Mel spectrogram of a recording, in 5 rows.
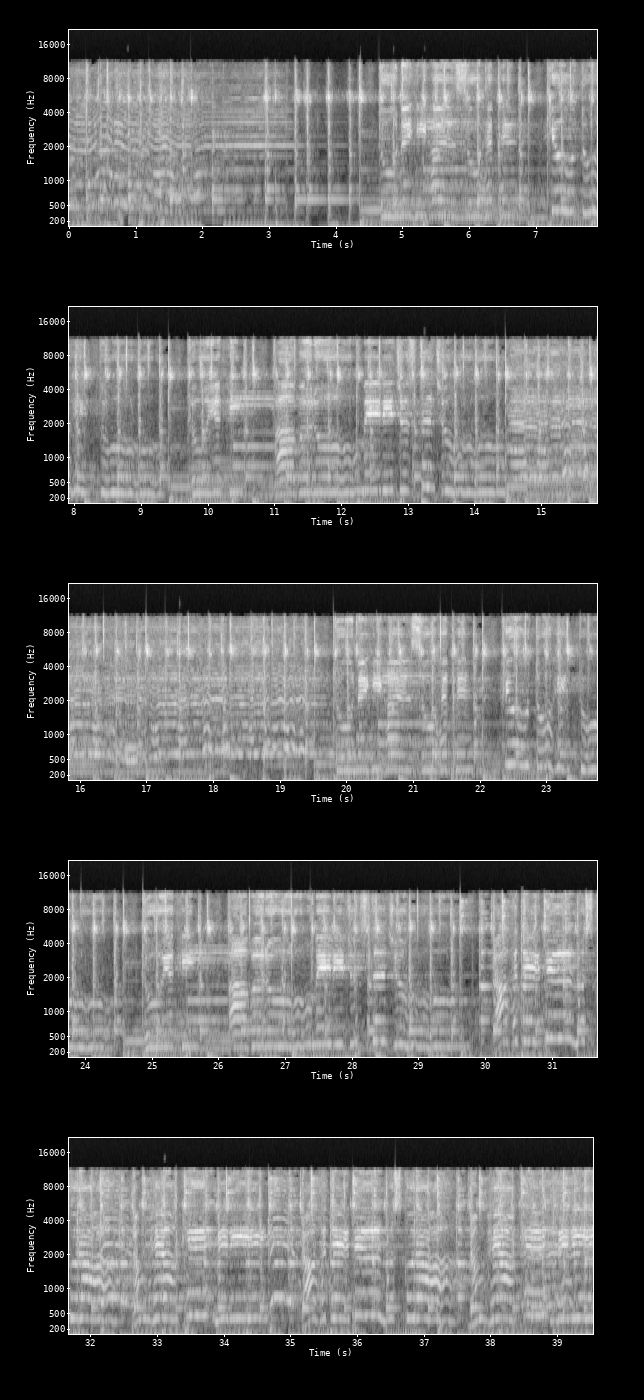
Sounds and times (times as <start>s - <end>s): Music of Bollywood: 0.0s - 39.5s.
